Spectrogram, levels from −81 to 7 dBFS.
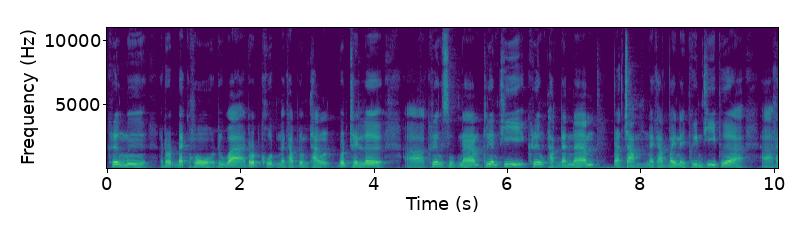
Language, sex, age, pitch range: Thai, male, 20-39, 115-145 Hz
